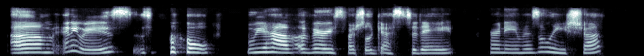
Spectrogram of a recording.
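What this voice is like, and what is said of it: Raspy, hoarse voice. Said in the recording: “don't mind my sex voice here... I'm losing my voice, but it's also kind of nice and raspy.”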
